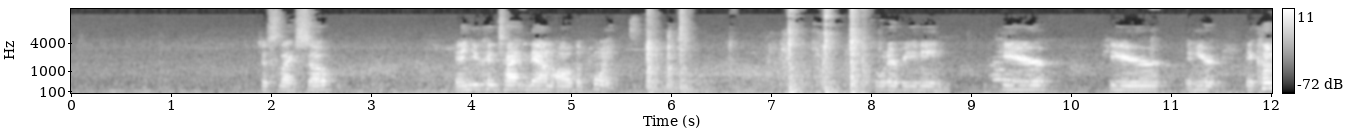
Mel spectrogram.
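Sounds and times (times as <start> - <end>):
sharp knocks on pole mount: 7.1 - 8.0.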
